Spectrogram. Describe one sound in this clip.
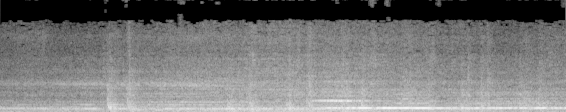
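A train approaches and passes with a rising electric motor whine.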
